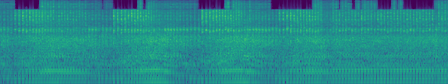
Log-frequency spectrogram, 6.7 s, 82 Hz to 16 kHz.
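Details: Petrol lawn mower (Briggs & Stratton or Mountfield HP454 pair), not started for over a year, just started after fuelling: rough, busy single-cylinder chatter with a slow surge in speed every second or so, running again after storage.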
